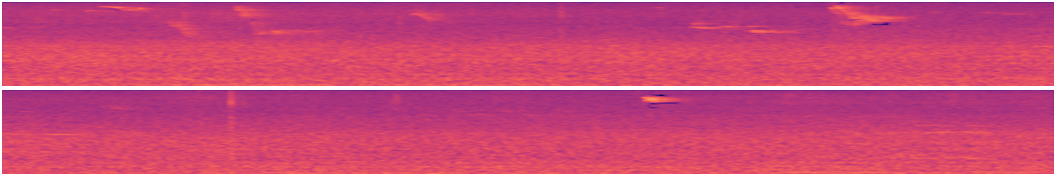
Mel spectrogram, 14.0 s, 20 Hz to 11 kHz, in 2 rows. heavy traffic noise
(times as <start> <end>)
7.6 14.0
